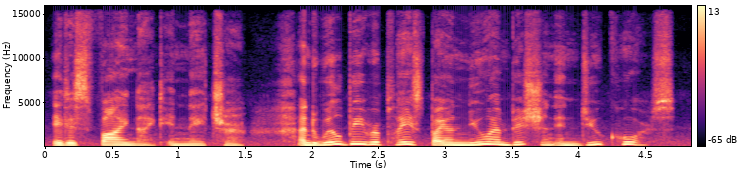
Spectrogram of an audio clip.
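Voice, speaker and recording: A woman playing a composed, dignified, reflective immortal ruler in a video game, formal and measured. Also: medium pitch, close to an everyday voice. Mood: reflective, solemn. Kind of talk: video game character acting.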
